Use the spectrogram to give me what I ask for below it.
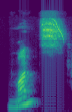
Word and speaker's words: months: Now here with months, she's not pronouncing the TH. She's just saying months.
